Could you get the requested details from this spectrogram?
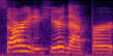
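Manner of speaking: ordinary talk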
